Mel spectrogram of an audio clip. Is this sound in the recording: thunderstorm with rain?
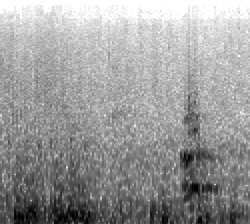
yes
